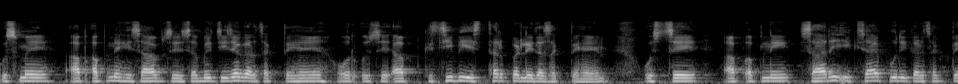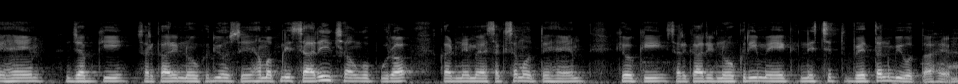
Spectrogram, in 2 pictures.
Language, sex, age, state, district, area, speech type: Hindi, male, 30-45, Rajasthan, Jaipur, urban, spontaneous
